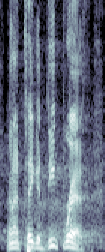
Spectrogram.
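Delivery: usual speaking voice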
